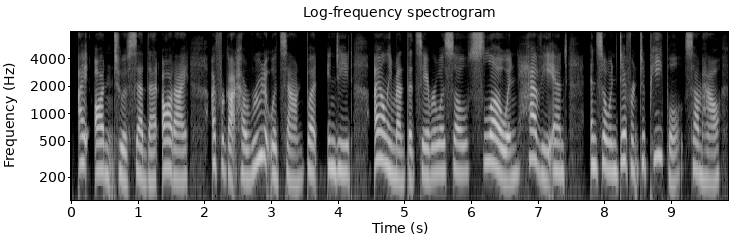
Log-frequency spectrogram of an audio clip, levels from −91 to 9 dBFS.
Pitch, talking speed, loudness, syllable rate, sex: 230 Hz, 200 wpm, -21 LUFS, 5.5 syllables/s, female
